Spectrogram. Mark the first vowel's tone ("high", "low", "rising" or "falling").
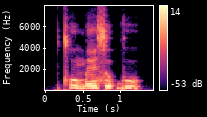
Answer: falling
